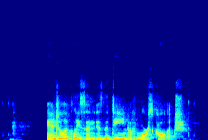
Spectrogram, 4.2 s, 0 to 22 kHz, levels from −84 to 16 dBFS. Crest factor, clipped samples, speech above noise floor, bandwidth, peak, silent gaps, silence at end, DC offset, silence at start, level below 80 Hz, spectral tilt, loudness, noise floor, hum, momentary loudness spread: 14 dB; under 0.1%; 51 dB; 9 kHz; -6 dBFS; none; 0.5 s; under 0.1%; 0.95 s; -70 dBFS; -6.5 dB/octave; -19 LUFS; -70 dBFS; none; 12 LU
